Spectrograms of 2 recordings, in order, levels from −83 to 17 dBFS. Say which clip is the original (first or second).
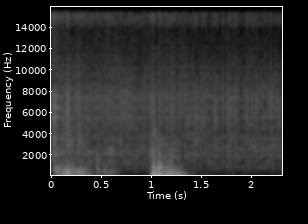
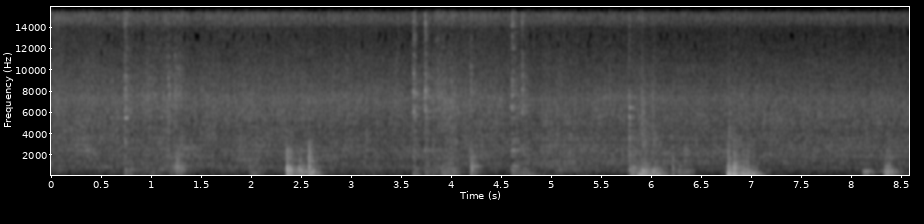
second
